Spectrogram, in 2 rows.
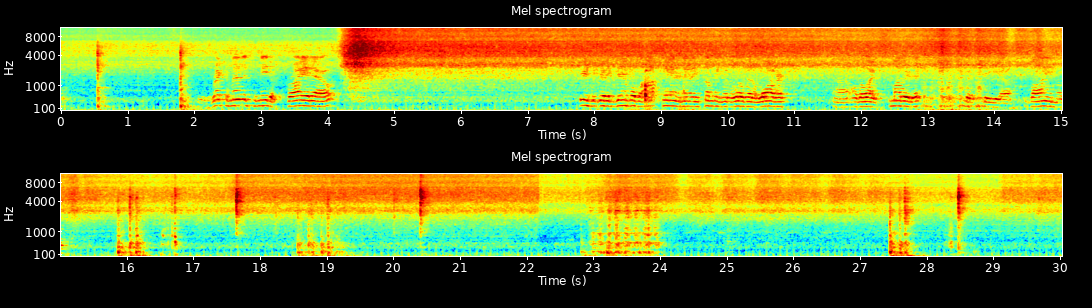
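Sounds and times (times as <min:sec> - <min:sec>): root sizzling in hot oil: 0:00.0 - 0:30.0
utensil knocking and scraping pan: 0:12.0 - 0:14.2, 0:15.8 - 0:16.8, 0:18.5 - 0:19.4, 0:22.8 - 0:24.2.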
